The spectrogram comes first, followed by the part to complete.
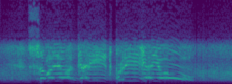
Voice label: on fire, mood high, speech ru; War Thunder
